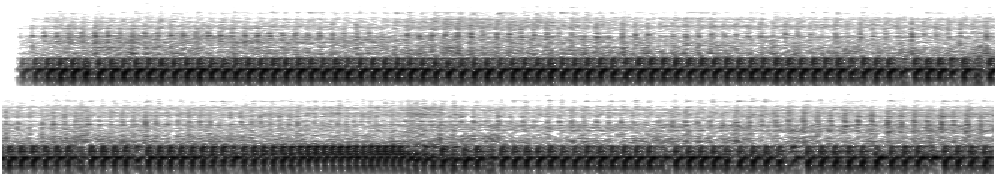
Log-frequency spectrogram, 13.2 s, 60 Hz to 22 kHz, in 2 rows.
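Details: Alpha 110 moped engine rebuilt with new cylinder head, complete cylinder-piston group, timing chain, hydraulic tensioner and clutch assembly; steady idle with sharp metallic tapping on every beat; engine knock, source undetermined.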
